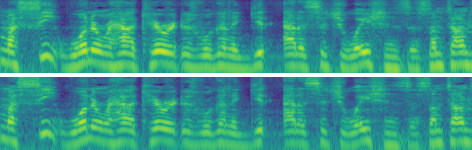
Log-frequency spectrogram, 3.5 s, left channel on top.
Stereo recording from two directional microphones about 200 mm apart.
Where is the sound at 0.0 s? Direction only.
15° right (ahead or behind).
